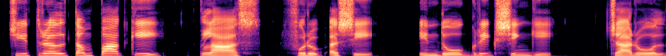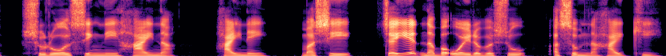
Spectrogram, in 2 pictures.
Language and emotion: Manipuri, neutral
